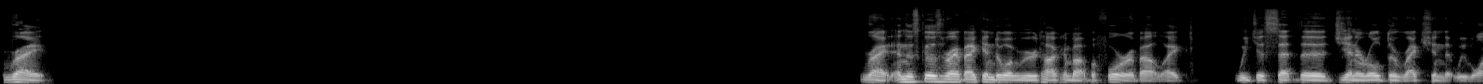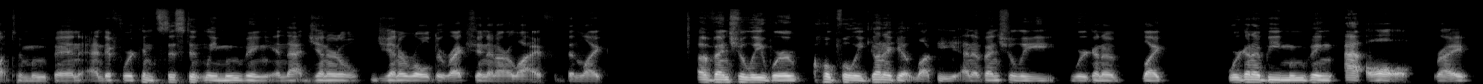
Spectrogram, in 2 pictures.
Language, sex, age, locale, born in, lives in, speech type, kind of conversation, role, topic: English, other, 20-24, en-US, United States, United States, conversation, unstructured, none, What is one goal-setting challenge that makes you angry?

